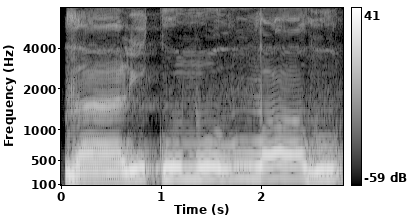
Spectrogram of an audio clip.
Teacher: lam jalalah yang didahului dhammah kita baca tafkim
